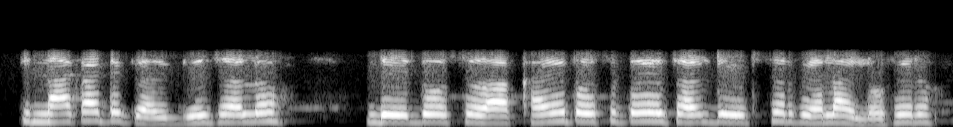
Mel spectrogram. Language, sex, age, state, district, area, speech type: Dogri, female, 30-45, Jammu and Kashmir, Samba, urban, conversation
